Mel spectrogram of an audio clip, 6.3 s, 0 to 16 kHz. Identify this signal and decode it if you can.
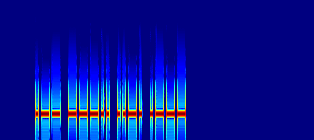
Morse code, heard as a keyed tone, about 22 wpm, 700 Hz. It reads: W8FJ
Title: Easy Call Signs Repeated 2x - 22wpm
